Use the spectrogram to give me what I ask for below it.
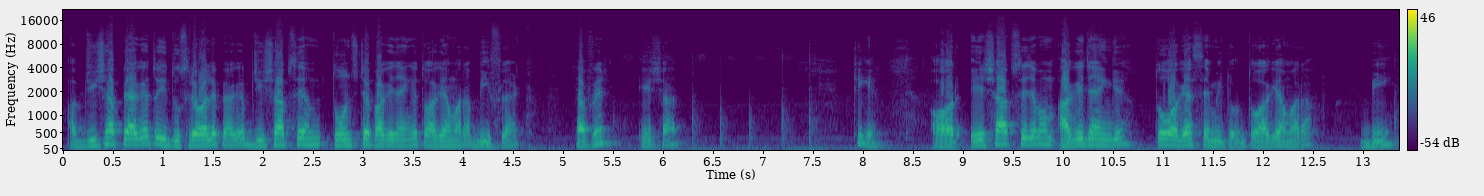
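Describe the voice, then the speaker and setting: A man's voice: on the high side, moderate pace, dark tone. A man with an Indian accent teaching a casual music theory lesson, thinking aloud, counting out steps one by one and correcting himself as he writes. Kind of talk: casual explanatory lesson while writing.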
